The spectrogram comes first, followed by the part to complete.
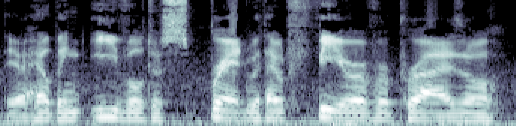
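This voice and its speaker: A man acts out a masked male crime-fighter from a 1930s-style radio drama. He is stern and watchful, delivering measured, formal lines in a mid-pitched voice. There is faint background noise. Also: steady tone, fairly bright tone, lightly acted. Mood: grave, determined. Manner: measured, formal, grave speech. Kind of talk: 1930s radio adventure serial acting.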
